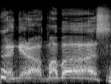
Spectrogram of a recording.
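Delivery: acted, very high, raspy, drawn-out drill-instructor screaming. Retelling how a big guy got on the bus: imitating a screaming drill instructor. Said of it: "starts screaming at you".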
